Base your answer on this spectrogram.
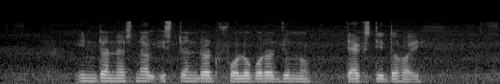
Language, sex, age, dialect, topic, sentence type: Bengali, male, 18-24, Northern/Varendri, banking, statement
